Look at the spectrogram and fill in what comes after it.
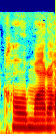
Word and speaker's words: Kalamata: Kalamata olives? – Yeah.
